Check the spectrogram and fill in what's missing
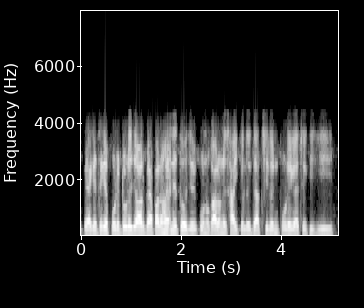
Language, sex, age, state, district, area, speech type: Bengali, male, 45-60, West Bengal, Dakshin Dinajpur, rural, conversation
